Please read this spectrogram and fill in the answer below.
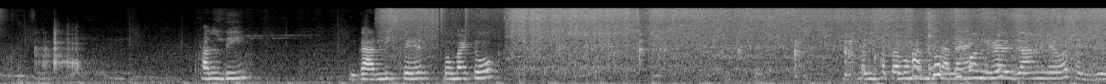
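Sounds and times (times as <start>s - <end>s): food sizzling in hot oil: 3.6s - 11.0s.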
